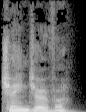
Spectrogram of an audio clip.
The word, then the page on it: changeover: British English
